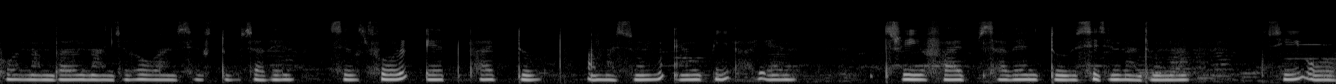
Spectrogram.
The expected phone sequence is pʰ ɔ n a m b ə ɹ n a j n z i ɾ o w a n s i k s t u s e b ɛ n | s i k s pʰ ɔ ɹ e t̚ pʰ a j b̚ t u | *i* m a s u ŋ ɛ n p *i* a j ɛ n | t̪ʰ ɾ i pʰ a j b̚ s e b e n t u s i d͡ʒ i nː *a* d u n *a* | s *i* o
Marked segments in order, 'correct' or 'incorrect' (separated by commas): incorrect, correct, correct, correct, correct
